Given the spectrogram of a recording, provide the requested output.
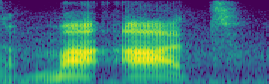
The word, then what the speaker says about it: Ma'at: The word is spelled the same way, almost the same way, but the way it's pronounced in Egypt, in Africa, is Ma'at.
